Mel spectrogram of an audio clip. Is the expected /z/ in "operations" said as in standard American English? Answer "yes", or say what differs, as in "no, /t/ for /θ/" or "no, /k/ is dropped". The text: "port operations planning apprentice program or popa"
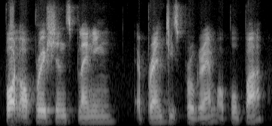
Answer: no, /s/ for /z/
